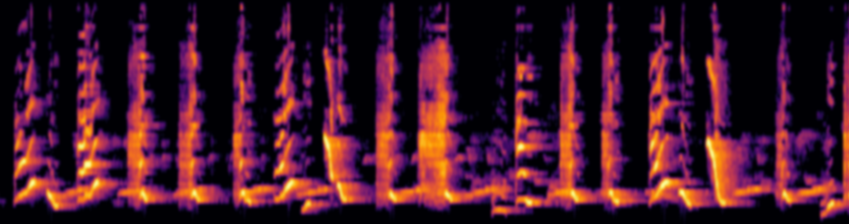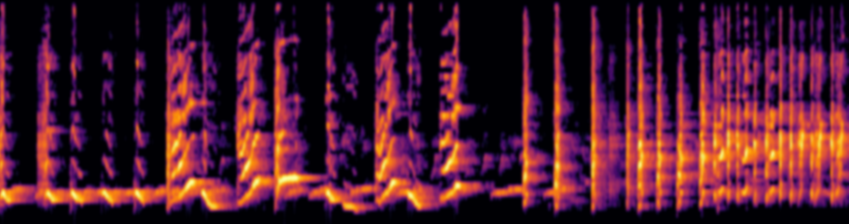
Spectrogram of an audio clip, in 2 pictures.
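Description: Bare-throated whistler (samyong) singing: a rapid run of loud whistled notes, each sliding sharply up or down, several a second. Near the end it speeds into a fast rattling series of higher notes.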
